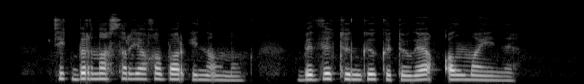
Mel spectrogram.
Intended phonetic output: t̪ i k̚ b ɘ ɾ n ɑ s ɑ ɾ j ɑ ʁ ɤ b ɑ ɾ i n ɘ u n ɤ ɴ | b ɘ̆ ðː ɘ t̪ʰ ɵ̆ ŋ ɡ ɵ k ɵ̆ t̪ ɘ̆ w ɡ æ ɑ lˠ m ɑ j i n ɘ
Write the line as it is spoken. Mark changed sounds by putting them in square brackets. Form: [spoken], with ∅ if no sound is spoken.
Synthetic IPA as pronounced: t̪ i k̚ b ɘ ɾ n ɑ s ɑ ɾ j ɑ ʁ ɤ b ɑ ɾ i n ɘ u n ɤ ɴ | b ɘ̆ ðː ɘ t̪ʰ ɵ̆ ŋ ɡ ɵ k ɵ̆ t̪ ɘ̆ w ɡ æ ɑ lˠ m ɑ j i n ɘ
